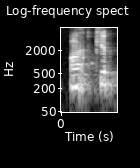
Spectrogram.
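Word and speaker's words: orchid: bunga anggrek itu flower bukan parkit or kit bacanya ya jadi apa ini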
